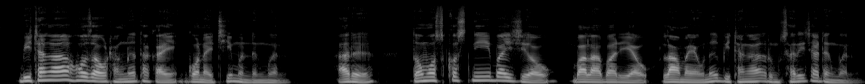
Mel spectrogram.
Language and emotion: Bodo, neutral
